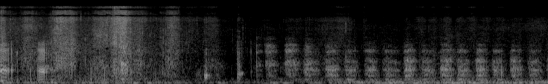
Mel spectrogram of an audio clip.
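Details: Female Great Pyrenees puppy, born August 2022, worn out after a game of tag; bursts of rustling and handling noise first, then steady, rapid, breathy panting continuing to the end.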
